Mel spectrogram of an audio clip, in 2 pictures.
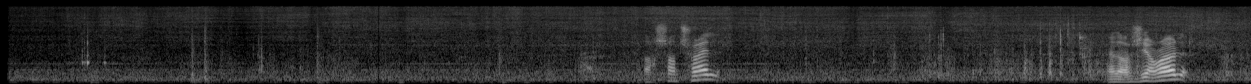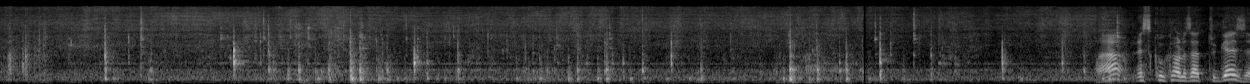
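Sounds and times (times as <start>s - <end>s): mushrooms sizzling in a pot: 0.0s - 25.0s
wooden spoon scraping and knocking pot: 12.6s - 23.5s.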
